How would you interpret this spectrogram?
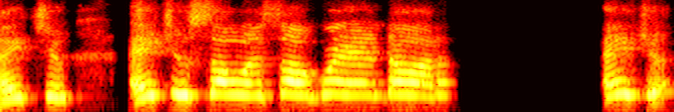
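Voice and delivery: nosy small-town call-out. Retold or imitated. Nosy neighbor calling out in line.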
